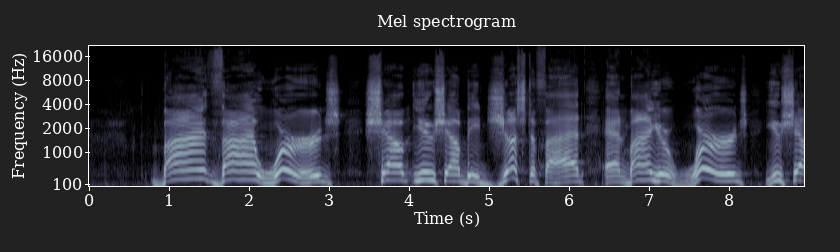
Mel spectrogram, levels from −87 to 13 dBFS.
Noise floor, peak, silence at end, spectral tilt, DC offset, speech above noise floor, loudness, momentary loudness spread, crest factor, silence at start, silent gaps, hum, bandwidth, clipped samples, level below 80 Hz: -62 dBFS; -12 dBFS; 0 s; -4.5 dB/octave; under 0.1%; 37 dB; -25 LUFS; 7 LU; 14 dB; 0.8 s; none; none; over 20 kHz; under 0.1%; -66 dBFS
